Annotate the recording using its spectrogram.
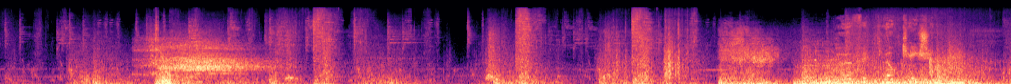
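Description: Game combat effects crackle and boom in a fight.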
